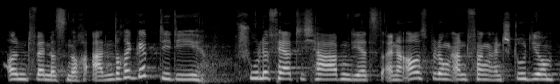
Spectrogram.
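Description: A woman hosts an event, talking warmly to children and coaxing them up front. Her voice sits a little high. It rings out in a reverberant hall over a faint crowd. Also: slight background noise. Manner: warm coaxing, speaks to kids directly. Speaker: host of a school-start service. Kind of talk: lively hosting, addressing children. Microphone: handheld microphone.

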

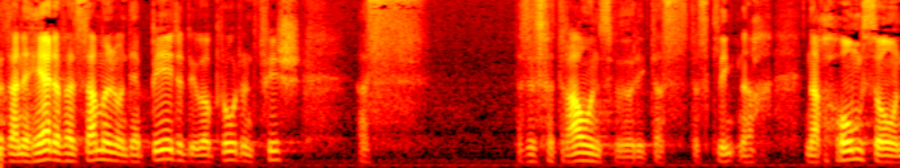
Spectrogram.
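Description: A man preaching a sermon in an earnest, emphatic way, pausing and restarting as he builds his points. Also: medium pitch. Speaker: guest preacher. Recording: long hall reverb.

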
